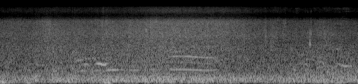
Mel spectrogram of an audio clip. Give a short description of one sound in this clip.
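Waves crash and splash against a sea wall.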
